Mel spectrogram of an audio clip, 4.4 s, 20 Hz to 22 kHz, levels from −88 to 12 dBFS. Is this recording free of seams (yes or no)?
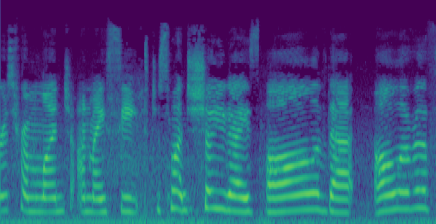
no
